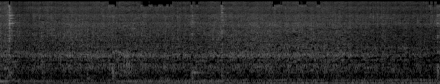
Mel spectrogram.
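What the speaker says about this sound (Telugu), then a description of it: "కొద్దిగా పుదీనా అనేది ఎక్కువ ఫ్రై అవ్వాలి ఫ్రెండ్స్, కొద్దిగా అయితే చాలు" Mint leaves fry in oil in a pan for a tomato, coriander and mint chutney, giving a steady close sizzle with faint stirring scrapes throughout.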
